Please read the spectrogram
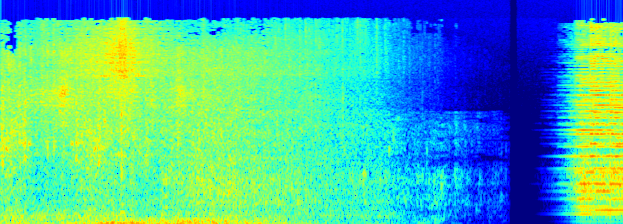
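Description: Loud rumbling rush of wind and churning boat-wake water on the camera, with no clear pitch, fading out about four and a half seconds in. After a brief silence, a guitar-led song starts just before the end.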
